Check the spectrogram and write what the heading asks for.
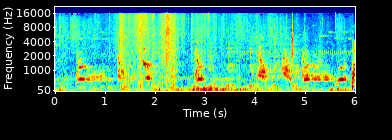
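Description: Beagle baying at a wild boar: a run of yelping bays, about one or two a second, some drawn out into short howls.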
